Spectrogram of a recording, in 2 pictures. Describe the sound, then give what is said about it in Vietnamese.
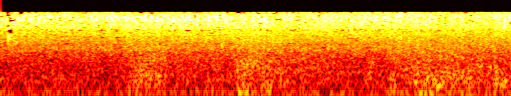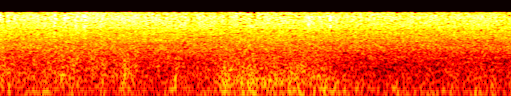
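Thunder rolls through a storm of heavy wind-driven rain: a steady, loud hiss of downpour on surfaces, with low rumbles of thunder swelling and fading several times beneath it. “Noãn Tâm chân trần một mạch chạy xuống núi, nước mắt trong cơn điên cuồng của mưa gió bão bùng, không thể nhìn phân biệt đó là nước mắt hay nước mưa.”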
